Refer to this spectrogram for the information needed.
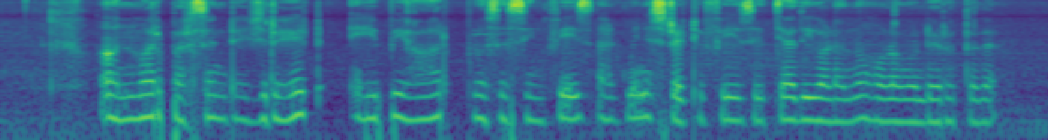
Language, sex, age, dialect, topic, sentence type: Kannada, female, 51-55, Mysore Kannada, banking, statement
